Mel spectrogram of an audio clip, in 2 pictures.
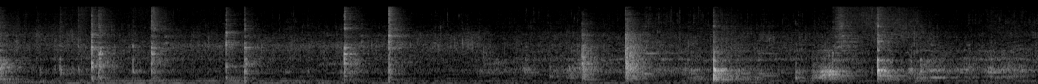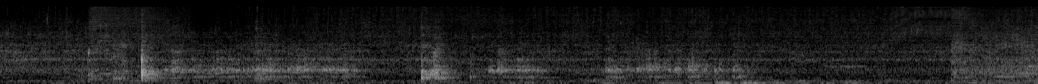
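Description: Garlic paste fries in butter in a pan with a steady sizzle and repeated stirring scrapes and clinks, fairly close, no voices.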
